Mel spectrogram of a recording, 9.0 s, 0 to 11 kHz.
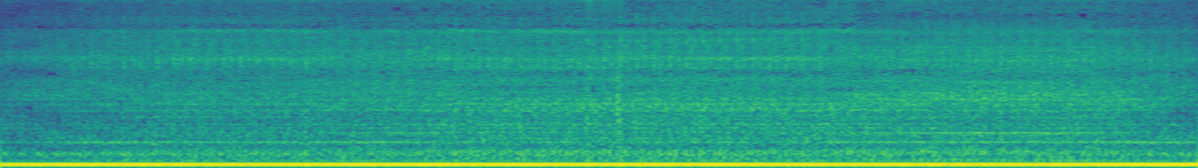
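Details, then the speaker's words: Porsche 986 Boxster first startup after IMS bearing and other parts replacement: smooth even petrol idle, no more exhaust rattle or noisy AC compressor. "As you can see, there's no more noise. There's no more noise from the exhaust."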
